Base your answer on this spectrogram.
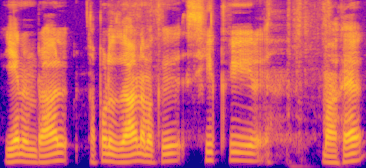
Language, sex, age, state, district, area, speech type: Tamil, male, 18-30, Tamil Nadu, Thanjavur, rural, spontaneous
